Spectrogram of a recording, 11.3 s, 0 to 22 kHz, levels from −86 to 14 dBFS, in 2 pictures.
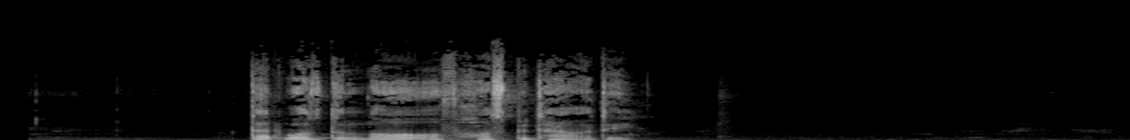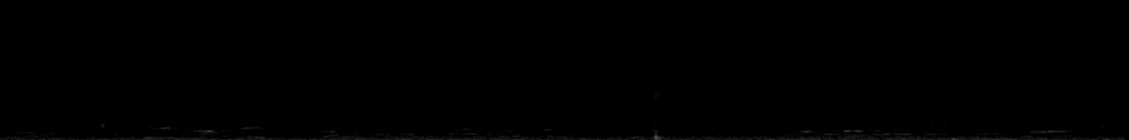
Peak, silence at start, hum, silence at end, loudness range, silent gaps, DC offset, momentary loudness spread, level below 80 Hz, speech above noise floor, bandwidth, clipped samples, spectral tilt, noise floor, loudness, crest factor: -2 dBFS; 1.25 s; none; 8.15 s; 11 LU; none; under 0.1%; 13 LU; -60 dBFS; 52 dB; 14.5 kHz; under 0.1%; -3.5 dB/octave; -75 dBFS; -23 LUFS; 28 dB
